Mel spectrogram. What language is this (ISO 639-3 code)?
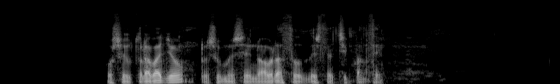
glg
